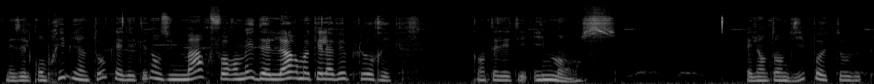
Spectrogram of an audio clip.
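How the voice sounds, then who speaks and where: An older woman reading a children's story aloud in a measured, expressive way. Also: a little high, slight background noise.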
